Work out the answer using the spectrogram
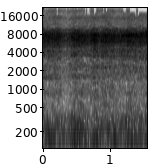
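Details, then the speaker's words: Old Infinity FX6000 amplifier under repair, faulty power supply and broken speaker socket bypassed, radio input playing: heavy steady low hum from the speaker; excessive amplifier hum. "ये बहुत ज्यादा humming कर रहा है दोस्तों।"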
